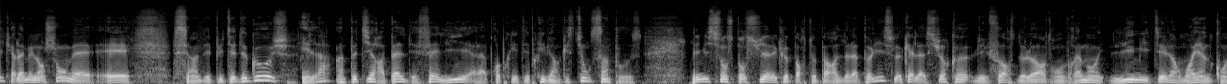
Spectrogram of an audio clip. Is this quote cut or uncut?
cut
